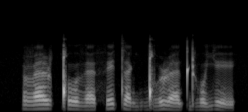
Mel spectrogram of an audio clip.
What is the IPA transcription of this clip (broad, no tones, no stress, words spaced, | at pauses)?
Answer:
βæɭ ǃo ðæθetæɡ ɡ͡ǃoɭ ætɖʱo je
